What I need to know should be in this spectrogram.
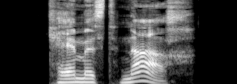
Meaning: second-person singular subjunctive II of nachkommen
- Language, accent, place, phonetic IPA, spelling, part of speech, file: German, Germany, Berlin, [ˌkɛːməst ˈnaːx], kämest nach, verb, De-kämest nach.ogg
